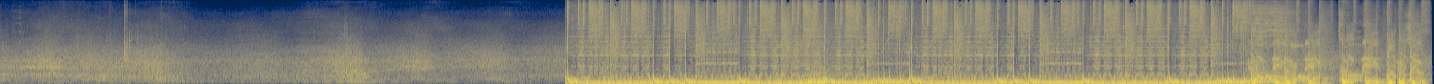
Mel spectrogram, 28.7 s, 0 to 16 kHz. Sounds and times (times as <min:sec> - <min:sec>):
Music: 0:11.3 - 0:28.6.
